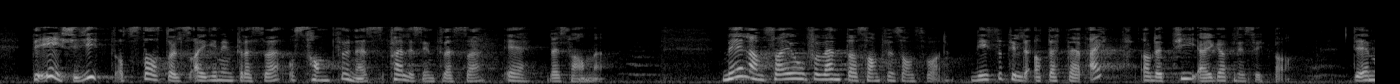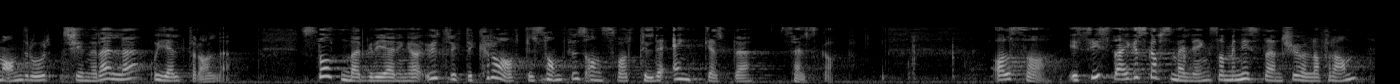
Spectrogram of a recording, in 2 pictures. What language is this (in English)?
Norwegian Nynorsk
